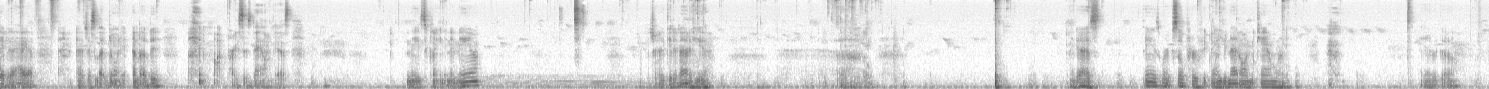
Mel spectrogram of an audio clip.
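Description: Metal bracelet links clink softly as they are handled.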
